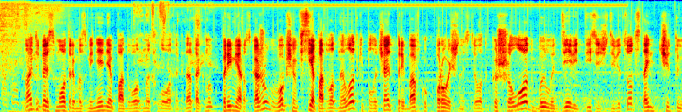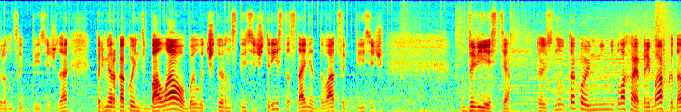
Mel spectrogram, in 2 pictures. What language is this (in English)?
Russian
